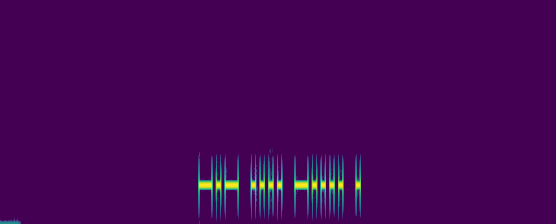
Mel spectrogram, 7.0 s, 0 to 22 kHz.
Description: Morse code, heard as a keyed tone, about 22 wpm, 700 Hz. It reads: KH6E
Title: DXCC-100 Call Signs - 4 Characters - Repeated 2x - 22wpm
